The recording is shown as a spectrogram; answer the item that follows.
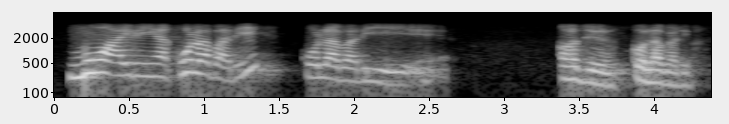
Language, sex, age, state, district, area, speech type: Nepali, female, 45-60, West Bengal, Darjeeling, rural, conversation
